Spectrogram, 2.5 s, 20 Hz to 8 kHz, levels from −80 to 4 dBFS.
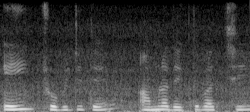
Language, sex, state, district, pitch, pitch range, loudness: Bengali, female, West Bengal, Malda, 225 Hz, 215-230 Hz, -16 LUFS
